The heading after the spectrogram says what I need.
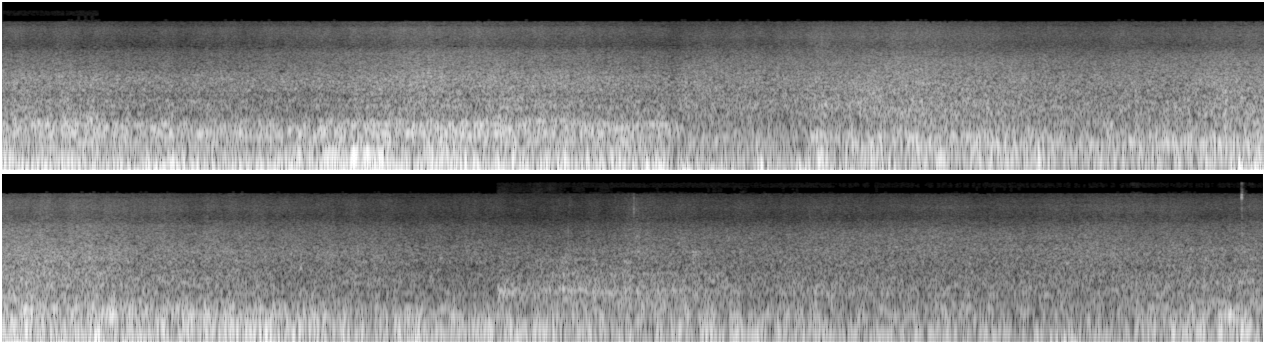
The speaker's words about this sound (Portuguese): Senta a brisa do mar, a areia que você pode tocar com as suas mãos, a água molhando o seu corpo. Escute o som das ondas.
